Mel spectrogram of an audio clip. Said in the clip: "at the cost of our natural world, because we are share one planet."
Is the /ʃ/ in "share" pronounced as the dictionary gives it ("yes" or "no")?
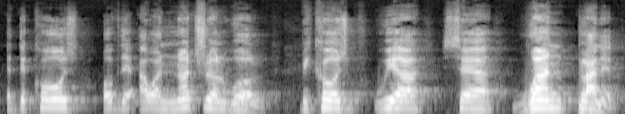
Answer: no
